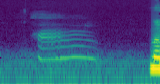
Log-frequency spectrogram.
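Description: A grey tabby cat giving one meow, a little under a second long and falling slightly in pitch at its end. The owner takes it for the cat asking for food.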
